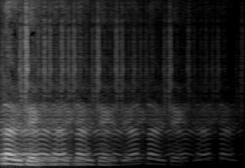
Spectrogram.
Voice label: Loading Female Voice Delay; Recorded Voice Sound Effects; spoken word

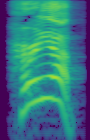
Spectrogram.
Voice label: Hurry Up M, male, English; Talking; Calls, action; VoiceBox

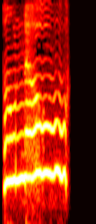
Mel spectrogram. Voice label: Cartoon Game Voice Oh Nooooo; Cartoon Voice Sound Effects

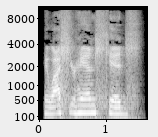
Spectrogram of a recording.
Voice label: Wash Your Hands, Male; Talking; VoiceBox

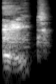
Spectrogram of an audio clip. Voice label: Gps Voice, Male

